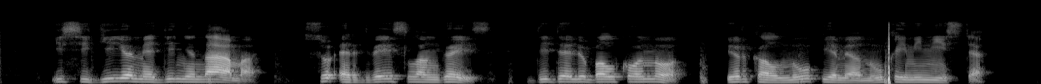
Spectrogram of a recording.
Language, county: Lithuanian, Kaunas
